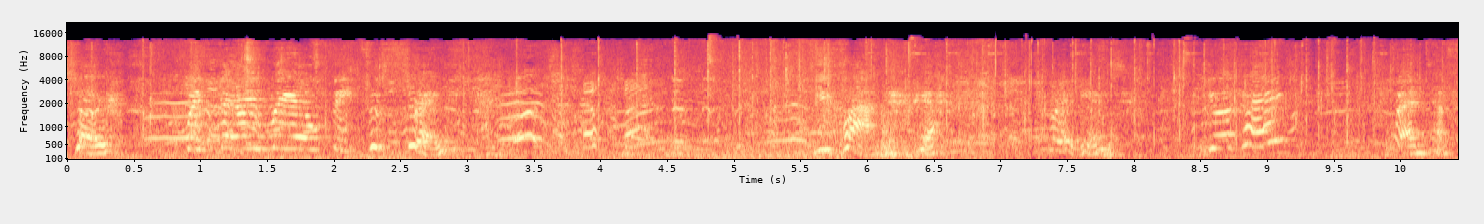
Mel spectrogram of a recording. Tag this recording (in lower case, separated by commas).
speech, outside, urban or man-made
